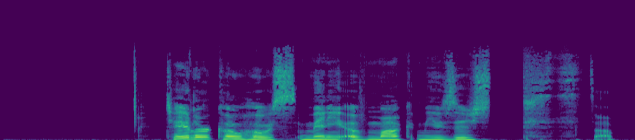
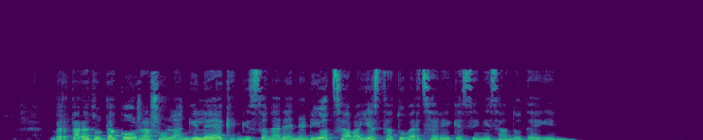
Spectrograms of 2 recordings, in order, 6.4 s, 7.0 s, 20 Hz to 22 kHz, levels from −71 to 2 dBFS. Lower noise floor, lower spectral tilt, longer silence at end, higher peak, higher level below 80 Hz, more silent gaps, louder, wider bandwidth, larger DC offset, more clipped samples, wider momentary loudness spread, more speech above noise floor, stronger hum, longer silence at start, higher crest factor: second, -66 dBFS vs -74 dBFS; about the same, -5 dB/octave vs -5 dB/octave; second, 0.2 s vs 1.3 s; first, -4 dBFS vs -8 dBFS; first, -58 dBFS vs -66 dBFS; neither; first, -18 LUFS vs -23 LUFS; first, 15 kHz vs 11.5 kHz; neither; neither; first, 20 LU vs 7 LU; about the same, 48 dB vs 51 dB; neither; first, 1.65 s vs 0.5 s; about the same, 18 dB vs 16 dB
